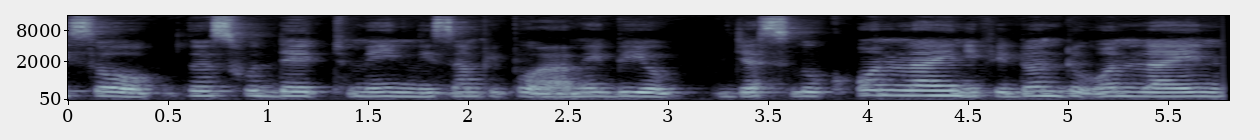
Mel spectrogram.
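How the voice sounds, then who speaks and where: Over noticeable background noise, a woman with a Ugandan accent talks at a moderate pace in a medium pitch with ordinary pitch variation. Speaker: vlogger. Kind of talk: personal story to camera. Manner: hesitant, many fillers.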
